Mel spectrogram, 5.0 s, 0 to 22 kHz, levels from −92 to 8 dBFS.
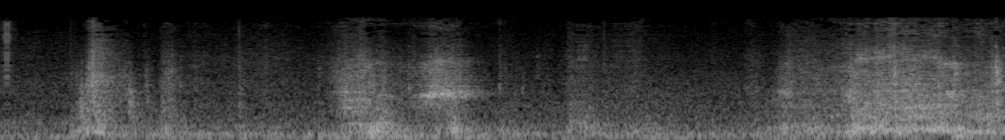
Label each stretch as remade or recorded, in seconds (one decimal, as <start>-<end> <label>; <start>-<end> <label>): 0.0-0.8 recorded; 0.8-5.0 remade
